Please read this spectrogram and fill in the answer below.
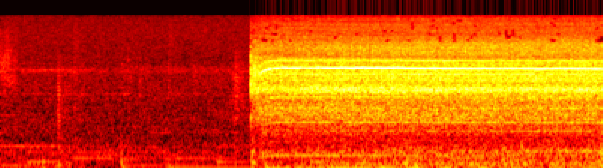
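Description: Cordless drill spinning a sanding disc, switching on abruptly a little under halfway through and then running steadily at speed with a high whine.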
